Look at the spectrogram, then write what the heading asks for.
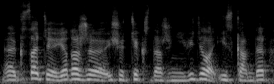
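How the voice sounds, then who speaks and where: A woman's voice: medium pitch, fast, darkish tone, slight background noise. A woman, chatting and joking casually as a vlogger in a recording studio. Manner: chatty, joking, self-mocking. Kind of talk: casual studio vlog chat.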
